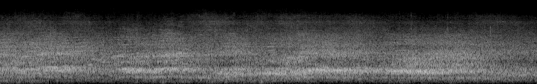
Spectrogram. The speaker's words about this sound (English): For 2 minutes, the crowd chanted for justice for those who died.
